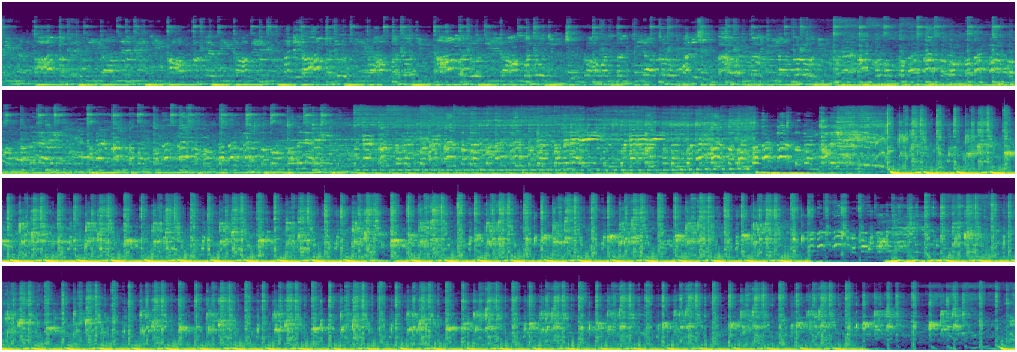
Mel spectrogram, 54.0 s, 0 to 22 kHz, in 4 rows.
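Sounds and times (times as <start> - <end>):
loud electronic dance music: 0.0 - 54.0.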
